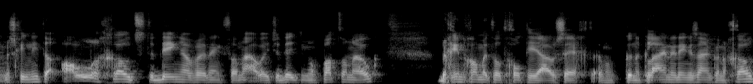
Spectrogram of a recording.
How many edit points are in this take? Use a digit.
2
